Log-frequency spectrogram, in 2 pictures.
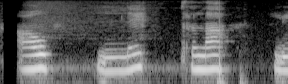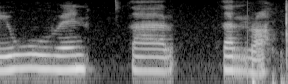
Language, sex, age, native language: Icelandic, female, 9, Icelandic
